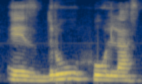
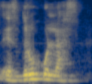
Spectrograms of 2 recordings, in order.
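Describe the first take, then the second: First: ESDRÚJULAS slowly split as es-drú-ju-las; slow teacher's breakdown of "Esdrújulas"; syllable by syllable. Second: Said in the usual way. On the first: Shown as a demonstration. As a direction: separate all four syllables of "Esdrújulas". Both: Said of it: "Vamos a ver cuántas sílabas tiene".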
